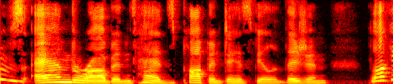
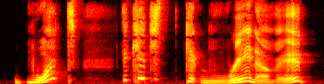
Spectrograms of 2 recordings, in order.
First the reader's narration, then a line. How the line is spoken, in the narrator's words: Steve sputters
